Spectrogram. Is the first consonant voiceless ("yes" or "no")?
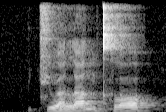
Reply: yes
